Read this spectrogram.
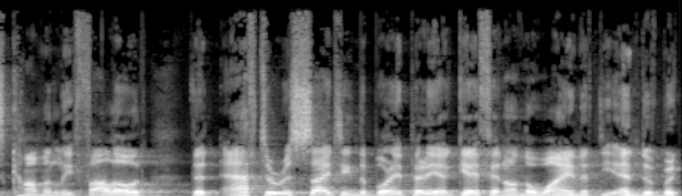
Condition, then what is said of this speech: No condition.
